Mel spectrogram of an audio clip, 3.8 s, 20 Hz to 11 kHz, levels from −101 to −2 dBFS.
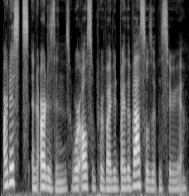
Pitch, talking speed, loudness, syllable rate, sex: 160 Hz, 175 wpm, -21 LUFS, 5.8 syllables/s, female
